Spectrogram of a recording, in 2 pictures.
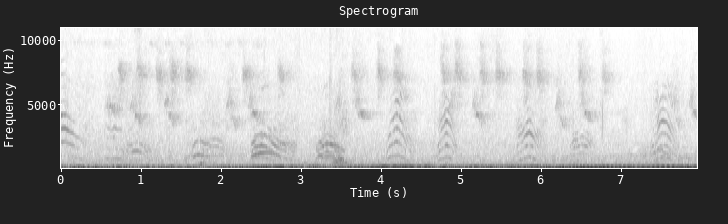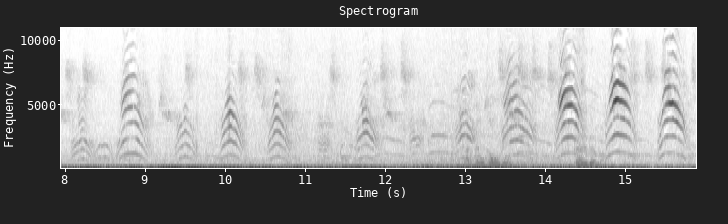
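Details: Abandoned kittens, tiny ones, crying in a rapid stream of high, arching mews that overlap and grow shriller toward the end, over a constant deep low rumble.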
